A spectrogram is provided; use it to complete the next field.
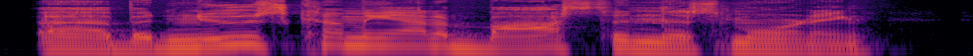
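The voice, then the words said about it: Put-on northeastern Boston accent. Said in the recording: “I threw my northeastern accent there”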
